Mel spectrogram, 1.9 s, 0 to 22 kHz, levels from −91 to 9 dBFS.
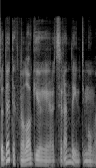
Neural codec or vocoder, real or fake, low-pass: codec, 44.1 kHz, 7.8 kbps, DAC; fake; 14.4 kHz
